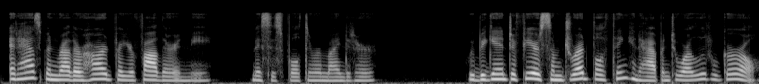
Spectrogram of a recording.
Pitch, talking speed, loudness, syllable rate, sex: 210 Hz, 215 wpm, -19 LUFS, 6.0 syllables/s, female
